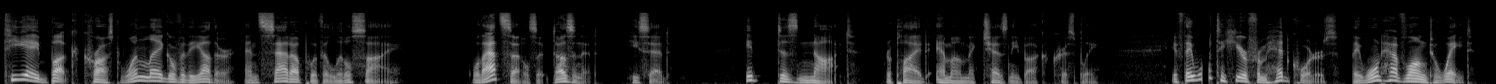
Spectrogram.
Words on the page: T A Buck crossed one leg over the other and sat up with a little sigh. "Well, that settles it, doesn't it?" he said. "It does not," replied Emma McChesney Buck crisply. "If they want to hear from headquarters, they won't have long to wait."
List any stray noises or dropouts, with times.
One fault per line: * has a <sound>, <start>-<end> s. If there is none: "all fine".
* has a dropout, 12.0-12.1 s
